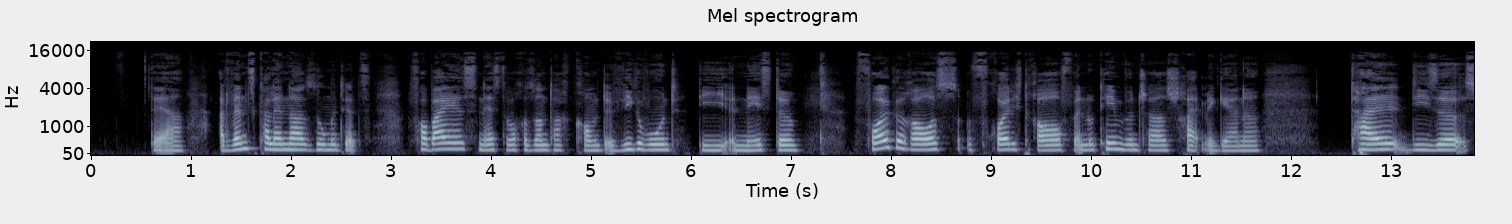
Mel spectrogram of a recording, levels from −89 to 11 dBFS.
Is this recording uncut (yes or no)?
yes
